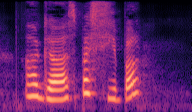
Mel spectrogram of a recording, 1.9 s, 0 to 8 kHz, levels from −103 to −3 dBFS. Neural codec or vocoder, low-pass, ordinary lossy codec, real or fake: codec, 16 kHz, 2 kbps, X-Codec, WavLM features, trained on Multilingual LibriSpeech; none; none; fake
